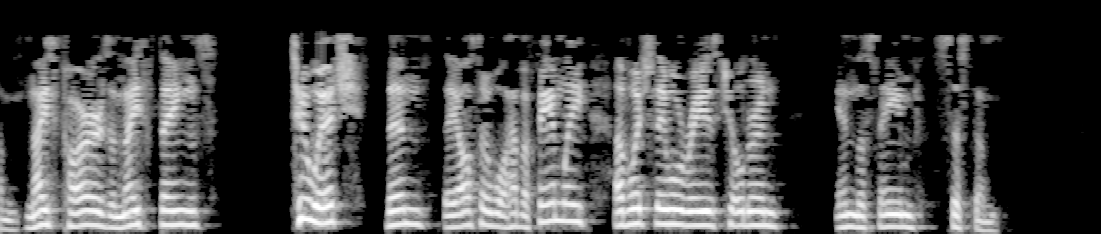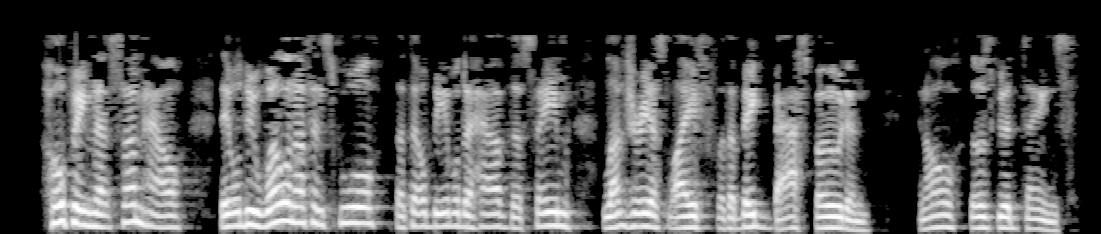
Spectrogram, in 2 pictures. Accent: United States; I am an American. I have the right to pick on them, right?

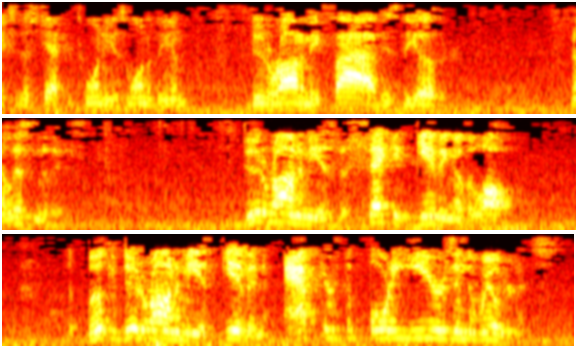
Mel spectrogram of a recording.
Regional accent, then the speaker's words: United States; we as American people have become more and more to where we will not bow to accountability, responsibility.

